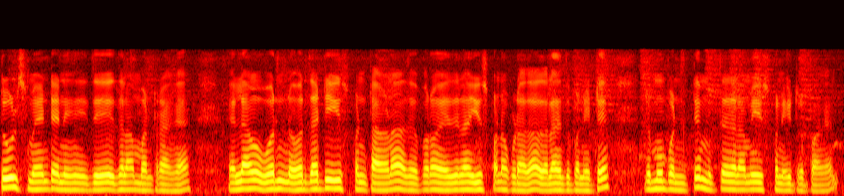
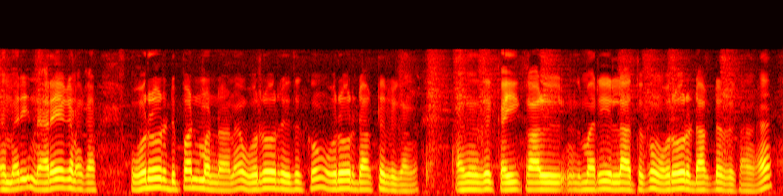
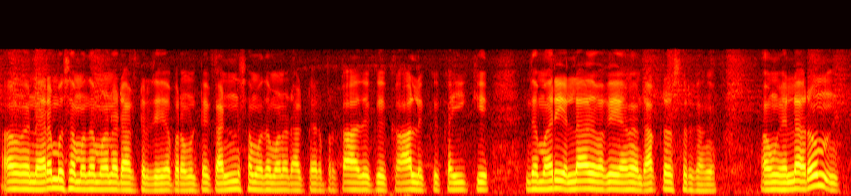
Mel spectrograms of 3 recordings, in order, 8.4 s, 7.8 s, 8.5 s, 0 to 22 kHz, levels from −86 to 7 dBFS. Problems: background sounds at intervals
